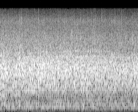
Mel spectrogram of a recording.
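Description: Audience applauding steadily, an even patter of many hands with no voices over it.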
